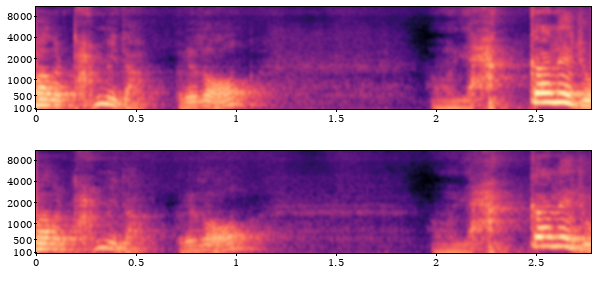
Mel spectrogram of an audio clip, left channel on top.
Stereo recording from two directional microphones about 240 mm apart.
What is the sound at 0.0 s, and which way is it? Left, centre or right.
Speech, left.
